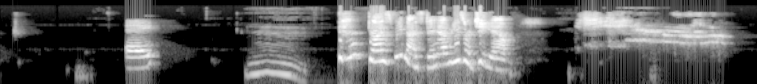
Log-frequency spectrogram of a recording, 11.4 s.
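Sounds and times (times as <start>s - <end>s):
speech: 1.9s - 2.4s, 3.7s - 4.5s, 5.2s - 7.7s
cat meowing: 9.4s - 11.0s.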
